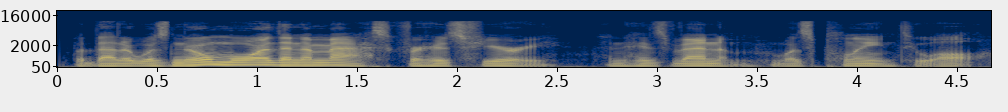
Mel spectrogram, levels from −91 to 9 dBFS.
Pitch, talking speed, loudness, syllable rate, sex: 105 Hz, 245 wpm, -19 LUFS, 4.9 syllables/s, male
